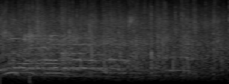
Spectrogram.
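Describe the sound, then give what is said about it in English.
An audience at the comedy show Stand Up On The Spot claps and cheers in a dense, steady burst of applause that fills the whole stretch, with a few whoops and voices rising through the clapping before it starts to ease off. “I'm your host, Jeremiah Watkins, and by round of applause, who has never seen Stand Up On The Spot before?”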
